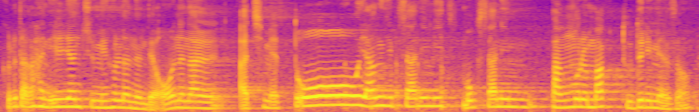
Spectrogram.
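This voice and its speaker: A male pastor telling a story in a sermon, with animated delivery and acted dialogue. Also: high voice, moderate pace, gravelly, in a large hall. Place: church sanctuary.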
